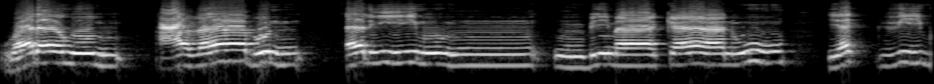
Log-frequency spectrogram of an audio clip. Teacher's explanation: اب میم کے اوپر دو پیشے ہیں اور اس کے بعد با آ رہا ہے، تو اصول اور قانون یہ ہے کہ تنوین کے بعد اگر با آ جائے تو وہاں تنوین کو بدل دیا جاتا ہے چھوٹے میم کے ساتھ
